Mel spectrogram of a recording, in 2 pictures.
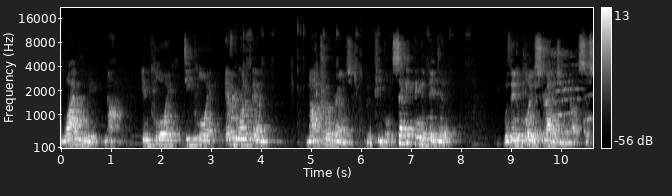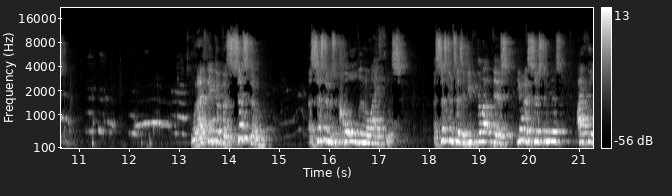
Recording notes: The audio on this wasn't recorded properly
